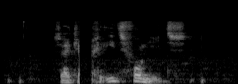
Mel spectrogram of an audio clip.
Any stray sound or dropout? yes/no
yes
